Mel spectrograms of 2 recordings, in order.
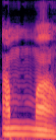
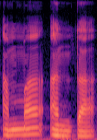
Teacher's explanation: چونکہ لتقاربہما، یہ قریب المخرج ہیں، اس لیے پہلے نون کو میم میں بدل دیا اور میم کو میم میں ادغام کر دیا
